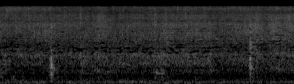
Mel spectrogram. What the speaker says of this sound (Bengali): টমেটোগুলো দিয়ে একটু কষে নেবো। তেল ছেড়ে দিয়েছে মশলায়।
